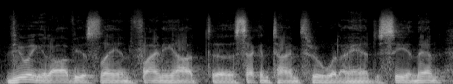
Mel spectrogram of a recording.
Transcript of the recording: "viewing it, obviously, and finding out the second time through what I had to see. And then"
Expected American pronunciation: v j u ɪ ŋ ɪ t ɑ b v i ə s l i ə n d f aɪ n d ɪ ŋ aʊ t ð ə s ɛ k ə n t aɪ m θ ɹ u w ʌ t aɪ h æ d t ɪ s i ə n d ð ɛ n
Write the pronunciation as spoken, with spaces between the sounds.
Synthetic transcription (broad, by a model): v j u ɪ ŋ ɪ t ɑ b v i ə s l i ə n f aɪ n d ɪ ŋ aʊ t ð ə s ɛ k ə n t aɪ m θ ɹ u w ʌ t aɪ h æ d t ɪ s i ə n ð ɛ n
